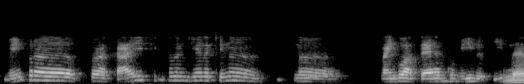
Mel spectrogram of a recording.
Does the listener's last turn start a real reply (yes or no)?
yes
